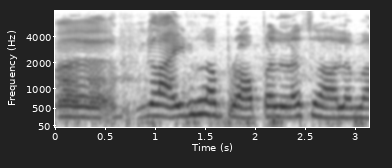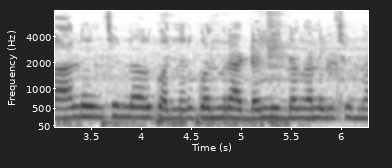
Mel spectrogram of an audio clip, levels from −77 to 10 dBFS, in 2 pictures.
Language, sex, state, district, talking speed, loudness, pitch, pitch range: Telugu, female, Telangana, Nalgonda, 125 wpm, -15 LUFS, 250 Hz, 240-275 Hz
